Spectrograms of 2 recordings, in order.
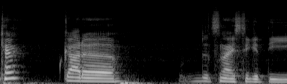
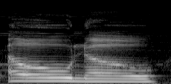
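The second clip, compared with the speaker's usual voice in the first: drawn-out, loud "oh no"; loud dismay; 7 dB louder, much slower than usual. Real, not acted. Player spotting Poland next door, loud dismay. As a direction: groan it out loud in dread. Dismay at meeting a rival civ.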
